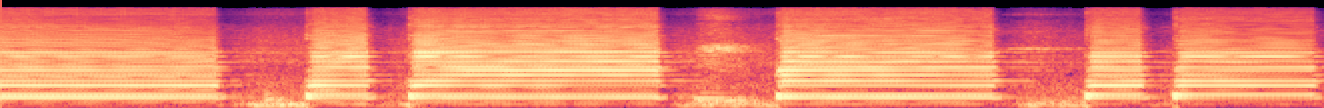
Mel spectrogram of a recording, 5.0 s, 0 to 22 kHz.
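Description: Hyundai Creta horns fitted to a Grand i10 Nios, honked in several loud, close blasts of varying length separated by short gaps, with a harsh brassy tone.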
